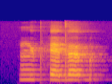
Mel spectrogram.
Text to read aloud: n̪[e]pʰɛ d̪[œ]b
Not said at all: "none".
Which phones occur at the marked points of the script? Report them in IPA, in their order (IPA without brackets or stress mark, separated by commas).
y, œ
